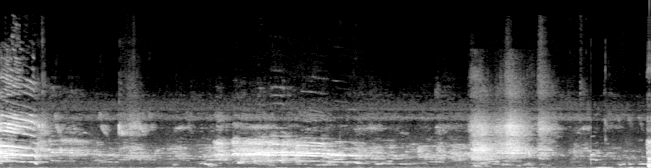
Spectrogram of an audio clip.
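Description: Super Brown Red gamefowl roosters crowing on a breeding farm, several long cock-a-doodle-doo calls overlapping with clucks, fairly close and clear over a low background hum.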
